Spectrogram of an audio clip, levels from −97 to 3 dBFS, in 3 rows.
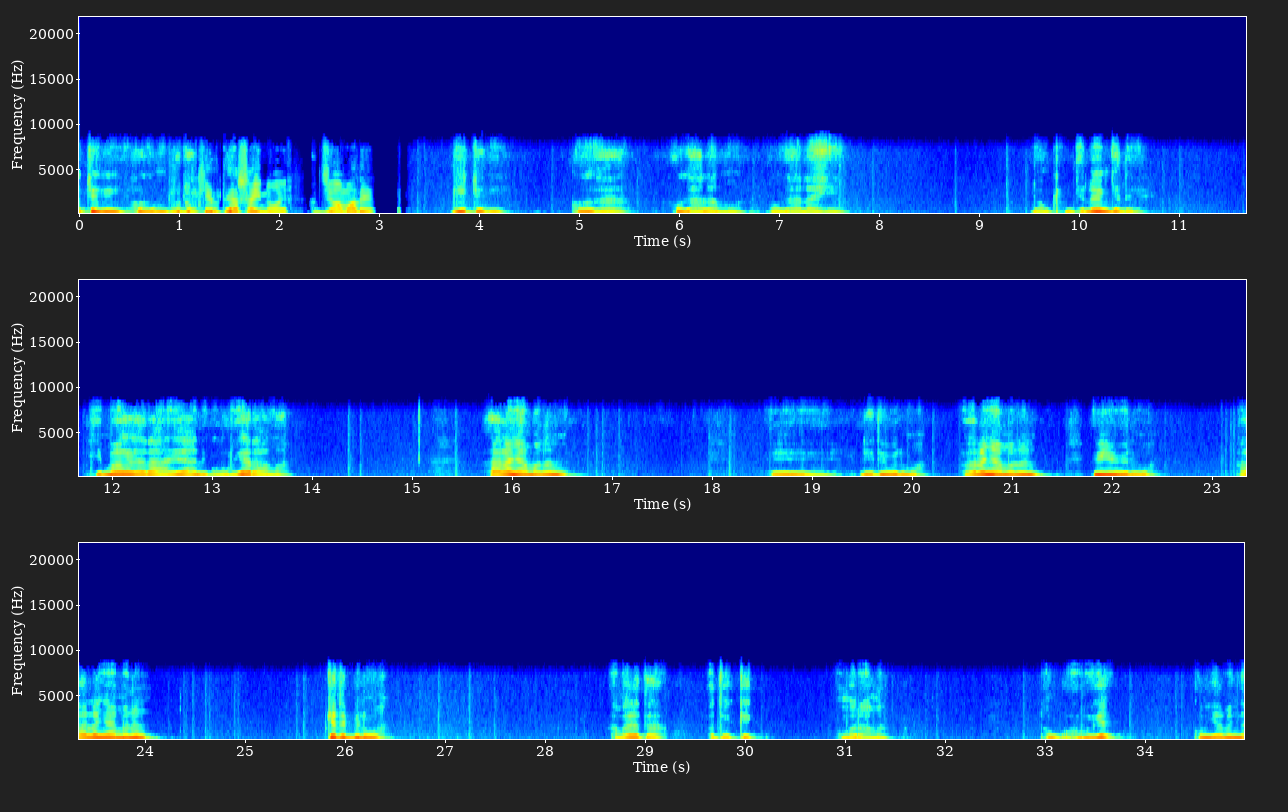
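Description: At 1.12 s a faint copy of the speech appears for a few hundredths of a second. It trails the original by 233 ms and sits roughly 30 dB below it. This is an echo leak. The far side likely plays the call on a loudspeaker, and its echo canceller let a scrap of that sound back into the microphone.

From 1.21 to 1.38 s the room sound drops away, by about 38 dB at its deepest, for around 150 ms. This is background gated by the echo canceller. It clamped the microphone hard while the loudspeaker played, then released it.

At 1.39 s the echo leak returns, again delayed by 233 ms and even weaker, around 40 dB down.

From 1.79 to 2.31 s the talker's speech sinks by as much as about 40 dB over roughly half a second. This is speech suppressed in double talk. Both sides were likely talking at once. The canceller could not tell the local speech from the loudspeaker echo, so it turned everything down.

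From 2.76 to 3.17 s the background is gated again. It falls by about 40 dB for roughly 400 ms.

Right as it comes back, at 3.17 s, another echo leak follows. It lasts until 3.24 s, with the same 233 ms delay, and sits roughly 30 dB below the speech.

Throughout, the call path limits the audio to 8 kHz.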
